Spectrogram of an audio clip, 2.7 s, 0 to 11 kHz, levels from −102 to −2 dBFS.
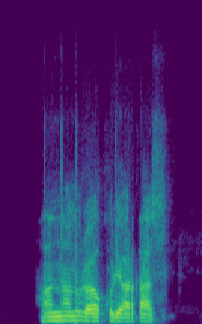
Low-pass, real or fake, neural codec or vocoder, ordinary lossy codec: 7.2 kHz; real; none; Opus, 16 kbps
